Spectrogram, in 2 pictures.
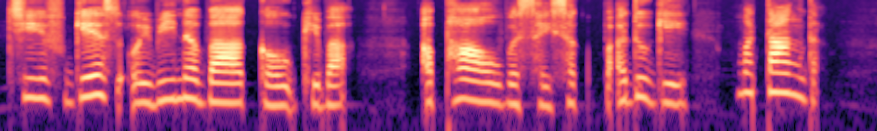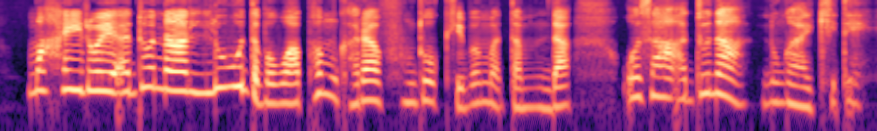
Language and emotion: Manipuri, sad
